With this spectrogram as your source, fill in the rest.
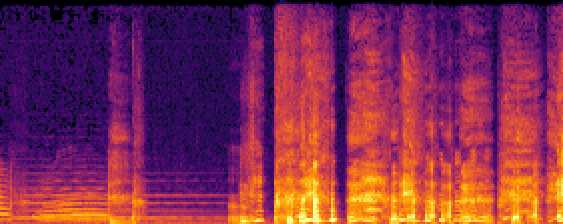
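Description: A cartoon cat gives a long, wavering meow followed by a shorter cry, and then animated voices take over with lively, chuckling exchanges.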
